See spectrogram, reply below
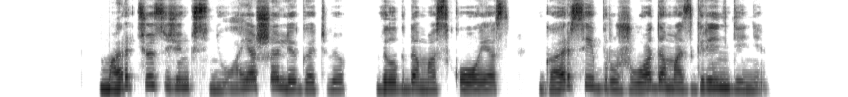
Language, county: Lithuanian, Kaunas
